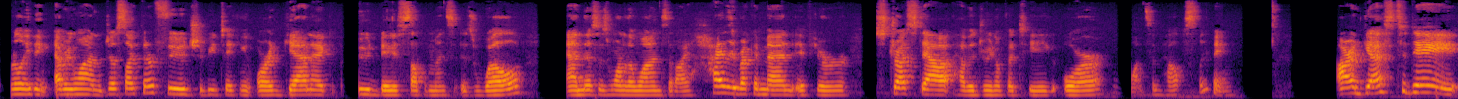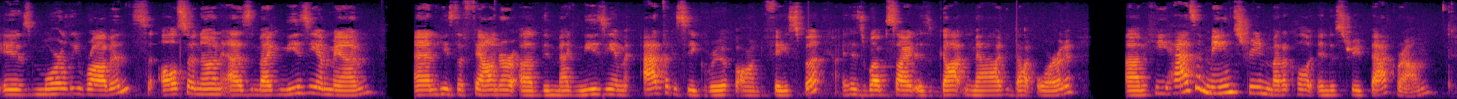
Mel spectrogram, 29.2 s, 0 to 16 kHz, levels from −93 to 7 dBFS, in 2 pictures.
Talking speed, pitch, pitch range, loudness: 150 wpm, 175 Hz, 165-195 Hz, -20 LUFS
